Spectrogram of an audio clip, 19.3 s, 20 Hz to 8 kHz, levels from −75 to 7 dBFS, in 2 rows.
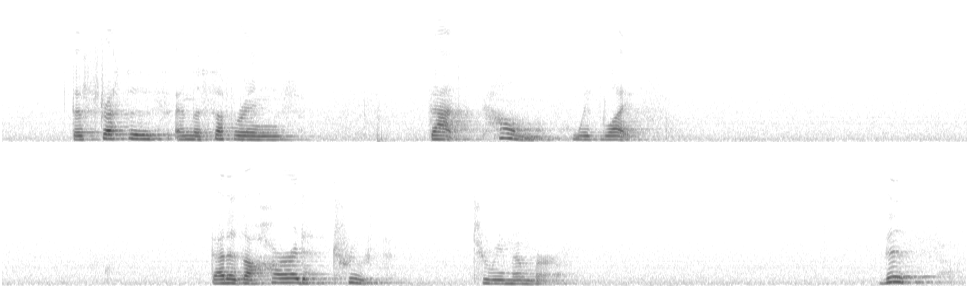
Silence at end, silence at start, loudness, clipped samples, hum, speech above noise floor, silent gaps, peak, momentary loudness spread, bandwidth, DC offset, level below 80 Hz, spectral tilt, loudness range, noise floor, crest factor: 0.15 s; 0.7 s; -31 LUFS; under 0.1%; none; 30 dB; none; -10 dBFS; 20 LU; 7 kHz; under 0.1%; -82 dBFS; -6.5 dB/octave; 9 LU; -60 dBFS; 24 dB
